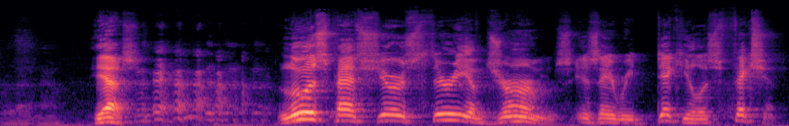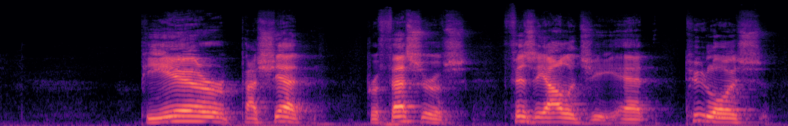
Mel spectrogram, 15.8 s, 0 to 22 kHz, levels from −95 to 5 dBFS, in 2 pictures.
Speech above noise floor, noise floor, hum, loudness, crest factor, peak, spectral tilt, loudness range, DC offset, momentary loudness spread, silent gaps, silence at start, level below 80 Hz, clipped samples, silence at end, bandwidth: 42 dB; -65 dBFS; none; -23 LUFS; 22 dB; -2 dBFS; -4.5 dB/octave; 10 LU; under 0.1%; 20 LU; none; 0.95 s; -56 dBFS; under 0.1%; 0.3 s; 14.5 kHz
